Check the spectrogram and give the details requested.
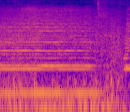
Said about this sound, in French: L'historique train à vapeur des Pignes, remis sur les rails aujourd'hui. Il reliera donc Puget-Théniers à Annotte, dans les Alpes de Haute-Provence, sur une soixantaine de kilomètres.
